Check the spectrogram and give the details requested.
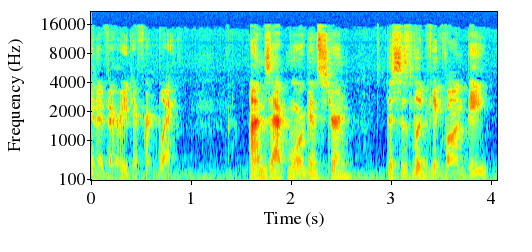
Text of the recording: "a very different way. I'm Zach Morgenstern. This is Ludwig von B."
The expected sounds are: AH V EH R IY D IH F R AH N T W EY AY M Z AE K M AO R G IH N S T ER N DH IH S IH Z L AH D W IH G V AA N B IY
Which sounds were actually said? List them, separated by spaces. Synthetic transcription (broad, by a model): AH V EH R IY D IH F R AH N T W EY AY M Z AE K M AO R G IH N S T ER N DH IH S IH Z L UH D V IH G V AA N B IY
